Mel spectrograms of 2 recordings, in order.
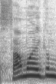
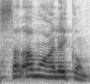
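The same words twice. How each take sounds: First: The greeting is said quickly with syllables dropped. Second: Every syllable of the greeting is pronounced clearly. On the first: Destruction be upon you. The speaker calls it wrong. "তাড়াতাড়ি উচ্চারণ করার প্রয়োজনে" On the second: Peace be upon you. The speaker calls it right. "ইসলামী সালাম"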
